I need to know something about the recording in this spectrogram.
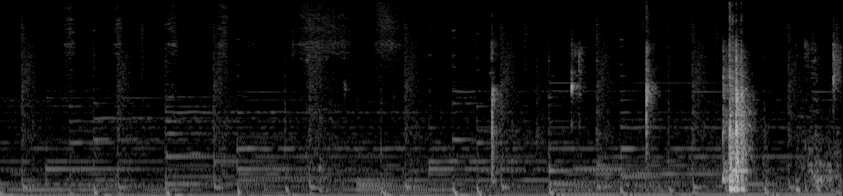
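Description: Background music with held notes, over light scratchy strokes of a felt marker tip on paper. A short, louder knock comes near the end.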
